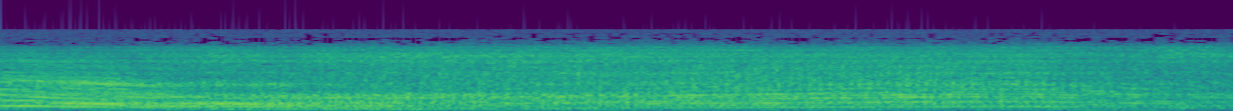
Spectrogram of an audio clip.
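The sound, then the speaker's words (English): A loud airplane engine drones steadily, its pitch wavering slightly as the plane comes in fast to land with its engine acting up, then easing off a little toward the end. No voices are heard. “Engine been acting up.”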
